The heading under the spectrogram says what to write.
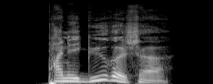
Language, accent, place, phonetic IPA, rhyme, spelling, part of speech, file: German, Germany, Berlin, [paneˈɡyːʁɪʃɐ], -yːʁɪʃɐ, panegyrischer, adjective, De-panegyrischer.ogg
- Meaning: inflection of panegyrisch: 1. strong/mixed nominative masculine singular 2. strong genitive/dative feminine singular 3. strong genitive plural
